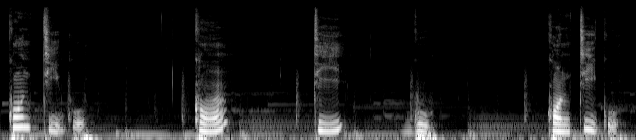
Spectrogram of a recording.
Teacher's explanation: You've probably noticed that now the first syllable is actually nasal. The letter N is in the first syllable. · Term: nasal syllable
